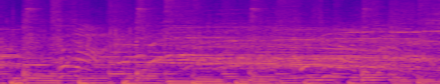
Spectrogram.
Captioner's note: applause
